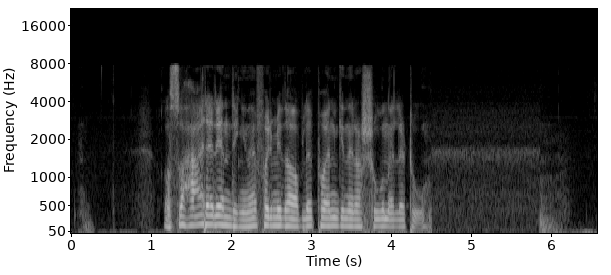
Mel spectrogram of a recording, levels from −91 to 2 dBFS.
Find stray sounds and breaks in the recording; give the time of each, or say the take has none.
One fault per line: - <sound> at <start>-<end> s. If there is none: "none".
none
